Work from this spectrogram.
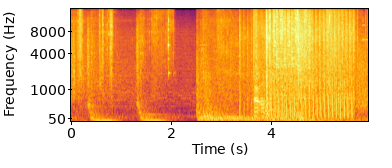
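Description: Rapid automatic gunfire from Apex Legends, with dense bursts of shots that start and stop, then a long sustained stretch of fast rattling fire mixed with game effects.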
